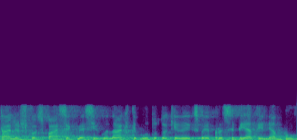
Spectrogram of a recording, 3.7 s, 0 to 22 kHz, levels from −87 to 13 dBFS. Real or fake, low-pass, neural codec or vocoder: real; 5.4 kHz; none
